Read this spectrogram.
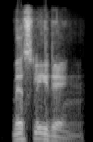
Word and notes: misleading: British English

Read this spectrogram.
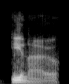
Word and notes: UNO: British English

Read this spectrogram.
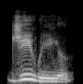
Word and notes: gearwheel: Indian

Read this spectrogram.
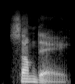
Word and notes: someday: American English

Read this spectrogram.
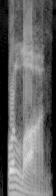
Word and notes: Orlon: American English

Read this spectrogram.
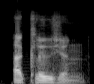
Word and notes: occlusion: British English

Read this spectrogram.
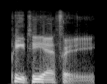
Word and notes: PTFE: British English

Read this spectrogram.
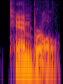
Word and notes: timbrel: American English

